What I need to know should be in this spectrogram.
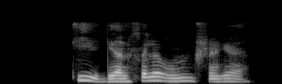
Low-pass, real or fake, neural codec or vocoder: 7.2 kHz; fake; codec, 24 kHz, 1 kbps, SNAC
